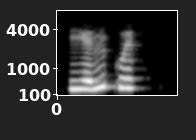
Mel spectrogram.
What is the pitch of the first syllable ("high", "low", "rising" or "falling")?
rising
